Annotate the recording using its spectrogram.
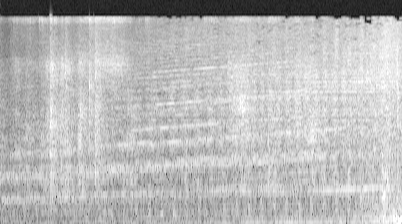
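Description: Fast, continuous sucking and slurping through a straw from a Capri Sun foil pouch, the foil crinkling as it collapses. Thin squealing tones rise slowly and the sound grows louder until it stops abruptly near the end, as the pouch is drained.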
